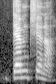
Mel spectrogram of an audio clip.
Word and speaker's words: Demchina: Demchina. It's not as scary as it looks. It's Polish Ukrainian.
